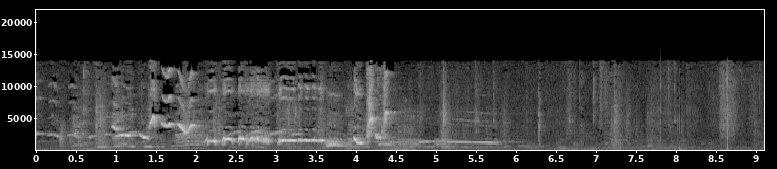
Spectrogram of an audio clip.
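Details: White-rumped shama, known in Malaysia as murai batu, from Kuching, a rich, loud, varied song of whistled and slurred phrases, then a long falling whistle and fading quieter notes.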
